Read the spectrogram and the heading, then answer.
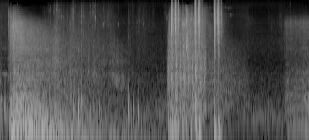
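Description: Automatic gunfire from a heavy-recoil gun in a video game shooter: a loud opening volley trails off into scattered shots, then two sharp, dense bursts of rapid fire follow.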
